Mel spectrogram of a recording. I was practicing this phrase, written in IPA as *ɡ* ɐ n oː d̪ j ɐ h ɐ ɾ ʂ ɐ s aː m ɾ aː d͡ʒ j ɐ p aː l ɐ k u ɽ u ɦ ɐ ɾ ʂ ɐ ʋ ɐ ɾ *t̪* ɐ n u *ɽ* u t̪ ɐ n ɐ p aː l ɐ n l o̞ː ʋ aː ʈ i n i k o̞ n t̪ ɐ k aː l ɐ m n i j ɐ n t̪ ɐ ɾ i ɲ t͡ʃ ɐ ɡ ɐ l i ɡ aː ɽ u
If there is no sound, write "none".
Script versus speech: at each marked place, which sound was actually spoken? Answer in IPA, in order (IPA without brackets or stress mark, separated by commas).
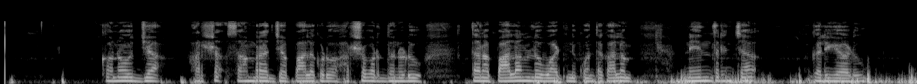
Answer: k, d̪, ɽ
